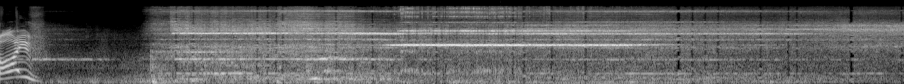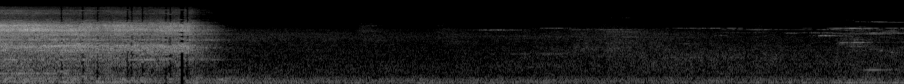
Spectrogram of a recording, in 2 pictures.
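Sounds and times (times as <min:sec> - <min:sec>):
diesel train passing: 0:00.0 - 0:17.2
wheels squealing on track: 0:00.2 - 0:11.0.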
